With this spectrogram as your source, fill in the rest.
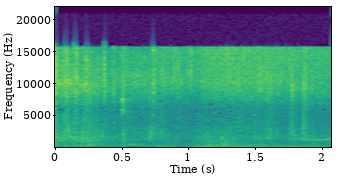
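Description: Flames crackle close by.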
